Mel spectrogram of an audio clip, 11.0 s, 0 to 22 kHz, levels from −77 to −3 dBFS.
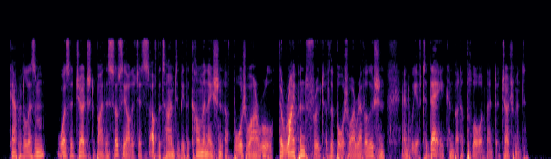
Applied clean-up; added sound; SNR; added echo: none; none; none; none.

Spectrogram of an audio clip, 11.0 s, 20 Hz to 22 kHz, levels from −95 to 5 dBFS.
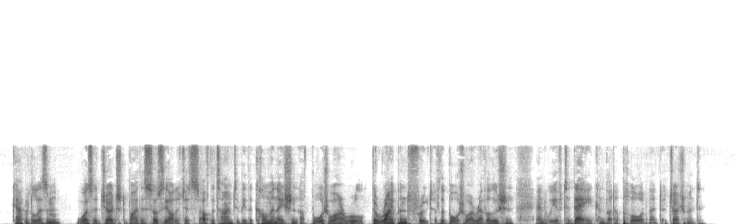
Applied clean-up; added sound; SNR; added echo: neural mask model Resemble Enhance denoiser.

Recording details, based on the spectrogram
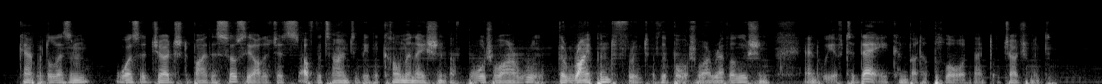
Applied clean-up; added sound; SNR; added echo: neural separator model SepFormer DNS4.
